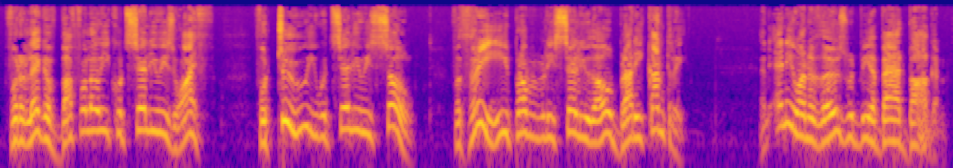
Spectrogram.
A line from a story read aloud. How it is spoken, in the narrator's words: he roared with laughter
